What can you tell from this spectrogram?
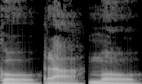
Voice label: "koramo", concat syllables; Affixing experiment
